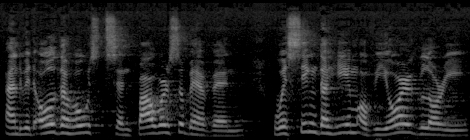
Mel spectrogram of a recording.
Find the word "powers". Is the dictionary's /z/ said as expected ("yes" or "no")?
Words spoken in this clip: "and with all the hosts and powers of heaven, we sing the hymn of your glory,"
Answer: no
